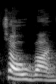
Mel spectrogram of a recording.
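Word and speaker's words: chaugan: is chow gang game okay so can you pronounce this chau gan c h e u g h a n chow gun game okay so that is an indian polo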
